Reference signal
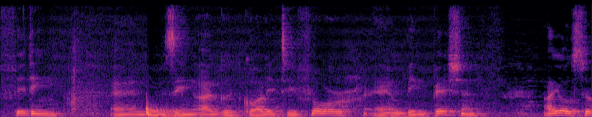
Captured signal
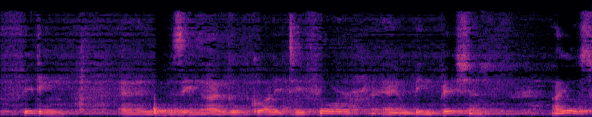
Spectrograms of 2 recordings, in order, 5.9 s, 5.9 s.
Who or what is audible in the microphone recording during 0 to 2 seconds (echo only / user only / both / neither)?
echo only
